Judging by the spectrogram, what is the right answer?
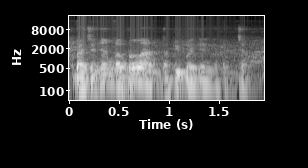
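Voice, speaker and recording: A man's voice: on the low side, expressive, quick pace, mellow, soft background music. A man giving an informal sermon as a religious teacher, asking questions and answering them himself. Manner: conversational, asks and answers his own questions. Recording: echoey room from far off, noisy.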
